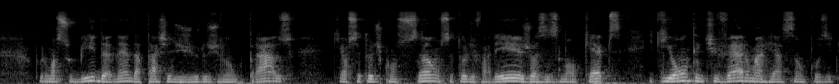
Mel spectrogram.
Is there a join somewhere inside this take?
no; 0 cuts

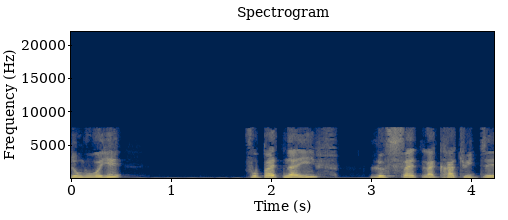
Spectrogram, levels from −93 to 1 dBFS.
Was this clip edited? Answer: no; 0 cuts

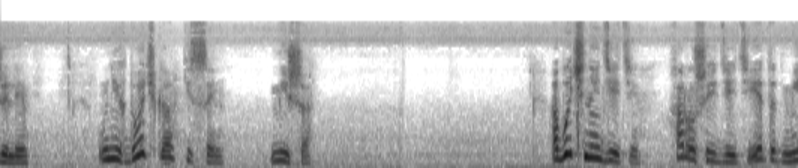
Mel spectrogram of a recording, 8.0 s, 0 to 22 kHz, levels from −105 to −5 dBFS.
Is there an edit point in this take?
yes; 2 cuts; at 1.2 s, 1.8 s

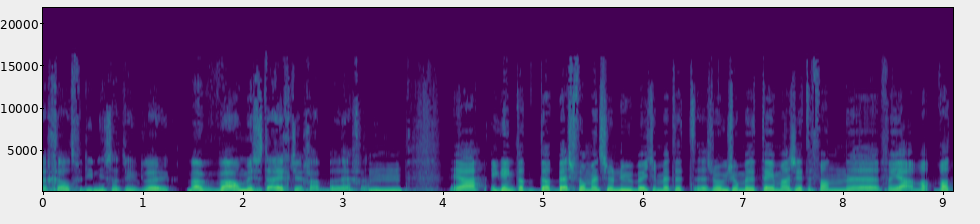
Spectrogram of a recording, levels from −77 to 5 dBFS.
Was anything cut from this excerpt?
yes; 2 cuts; at 1.4 s, 2.5 s

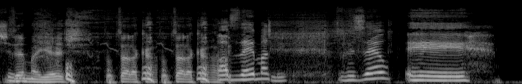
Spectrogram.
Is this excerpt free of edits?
no; 4 cuts; at 1.6 s, 2.3 s, 2.7 s, 4.0 s

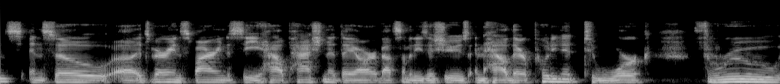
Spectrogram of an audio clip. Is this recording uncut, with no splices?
yes; 0 cuts

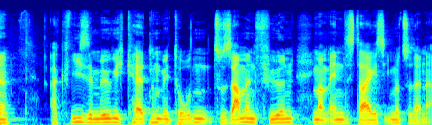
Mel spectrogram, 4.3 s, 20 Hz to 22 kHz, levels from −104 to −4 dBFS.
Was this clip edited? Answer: yes; 1 cut; at 3.1 s

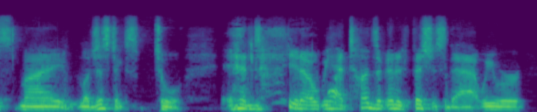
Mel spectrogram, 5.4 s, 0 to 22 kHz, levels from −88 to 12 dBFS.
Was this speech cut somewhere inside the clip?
yes; 2 cuts; at 3.2 s, 4.5 s

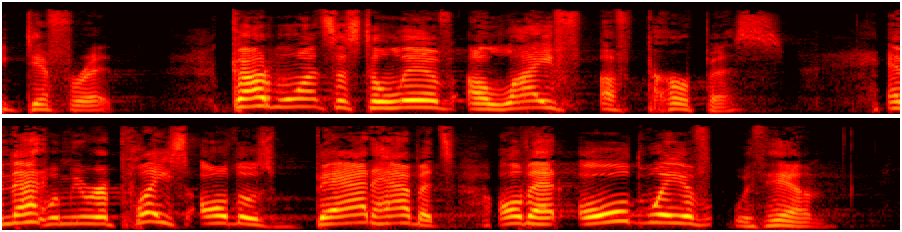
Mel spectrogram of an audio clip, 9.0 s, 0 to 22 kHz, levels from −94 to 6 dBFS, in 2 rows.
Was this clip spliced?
yes; 2 cuts; at 4.7 s, 8.0 s

